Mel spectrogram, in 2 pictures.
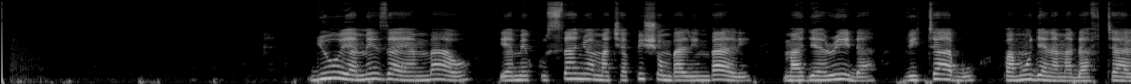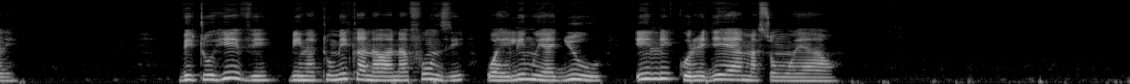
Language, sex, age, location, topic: Swahili, female, 18-24, Dar es Salaam, education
